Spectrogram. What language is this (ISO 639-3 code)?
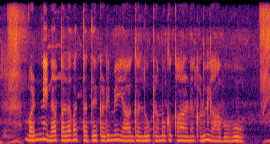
kan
